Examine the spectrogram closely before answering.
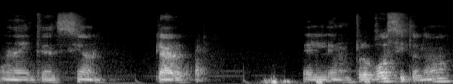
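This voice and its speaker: A man with a Chilean accent speaks at a medium pitch. His intonation is monotone and flat. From Chile, Quilpué (Valparaíso region). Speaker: musician, percussionist. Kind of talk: casual chat.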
